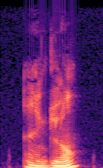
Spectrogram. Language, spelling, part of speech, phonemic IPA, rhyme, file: French, gland, noun, /ɡlɑ̃/, -ɑ̃, Fr-gland.ogg
- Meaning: 1. acorn 2. glans 3. glans: ellipsis of gland du pénis (“glans penis”) 4. glans: ellipsis of gland du clitoris (“glans clitoridis”) 5. tassel 6. prick, wanker, bell end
